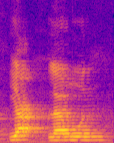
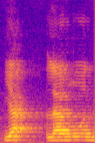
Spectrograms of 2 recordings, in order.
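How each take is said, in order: The two takes are said the same way.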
